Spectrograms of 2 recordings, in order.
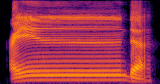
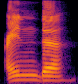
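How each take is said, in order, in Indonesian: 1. Vokalnya ditahan dengan panjang penuh. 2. Vokalnya dipotong pendek dan terburu-buru. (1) "tidak terlalu singkat ya" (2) "tidak inda"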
